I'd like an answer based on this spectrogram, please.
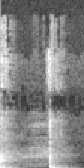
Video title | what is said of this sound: CRISPY PORK CUBAN CALZONE | When you hit it and it sounds hollow, then it's done.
